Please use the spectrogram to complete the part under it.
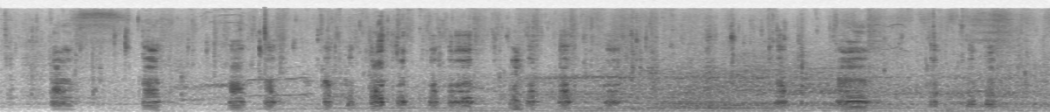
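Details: Little pigs in China producing many short rapid grunts and snorts over a steady background hum, with faint tonal whines.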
